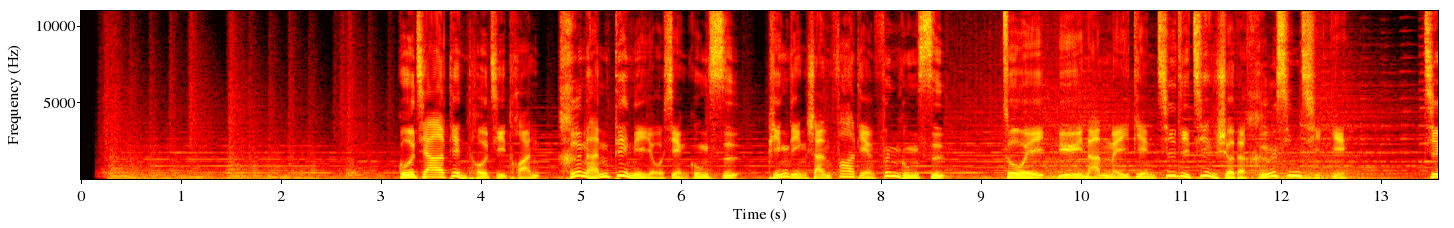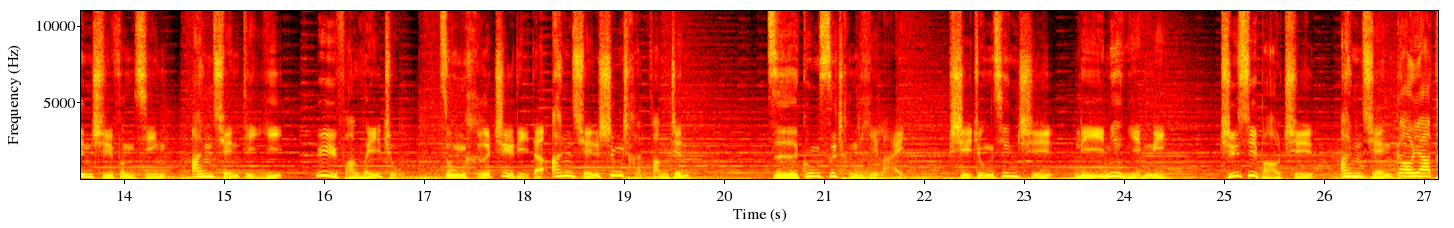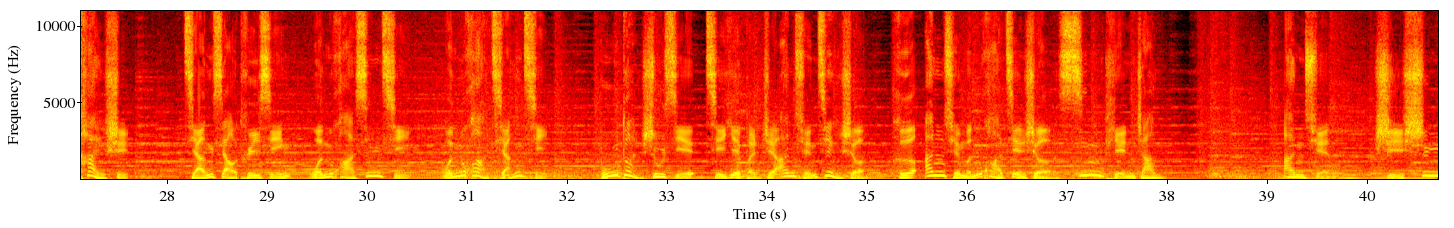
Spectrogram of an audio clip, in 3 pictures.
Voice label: 男, 专题, 电力公司, 大气沉稳

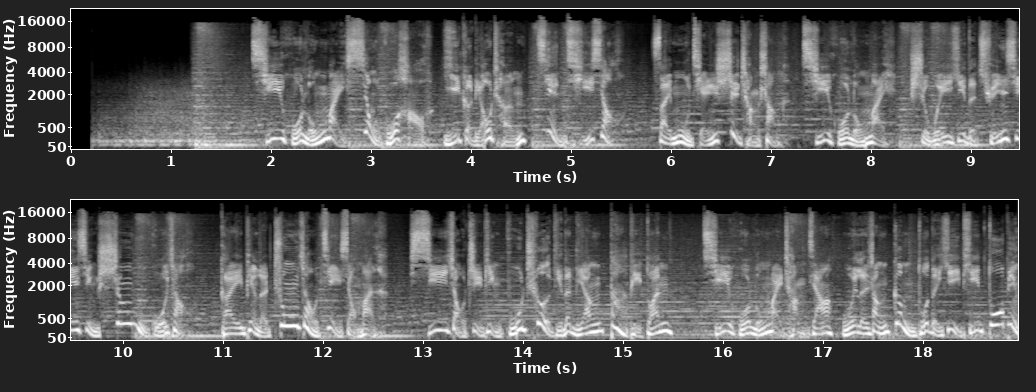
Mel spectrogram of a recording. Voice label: 男 医药炒作; 七活龙脉

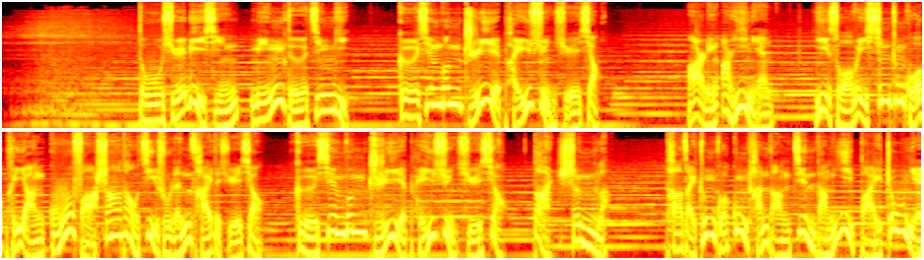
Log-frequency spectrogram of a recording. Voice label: 男,专题; 葛仙翁心路

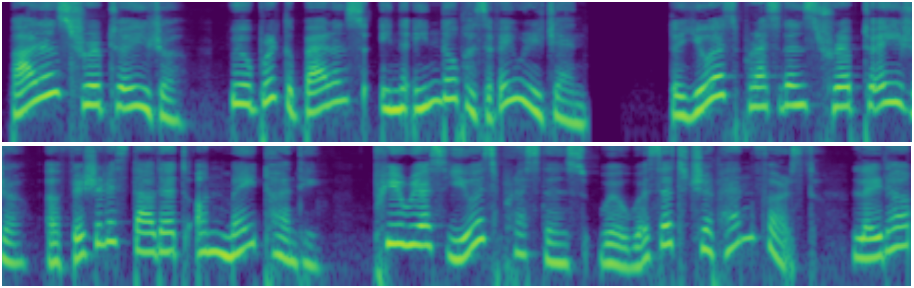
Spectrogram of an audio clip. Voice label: 女 英语新闻专题

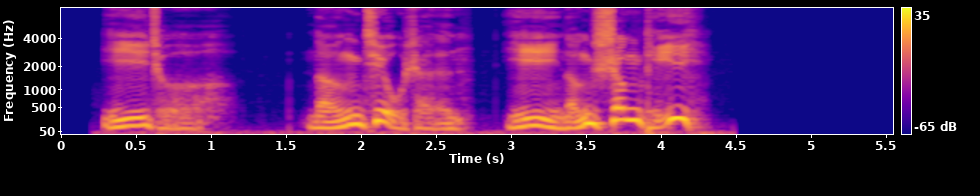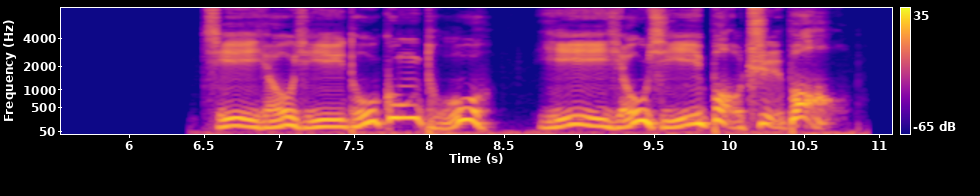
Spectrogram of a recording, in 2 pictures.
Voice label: 男, 老年, 严厉

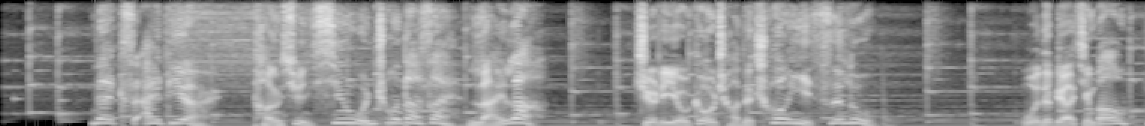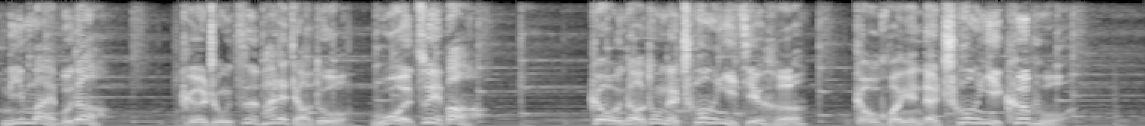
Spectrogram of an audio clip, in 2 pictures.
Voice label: 男 广告 活力 年轻; 腾讯

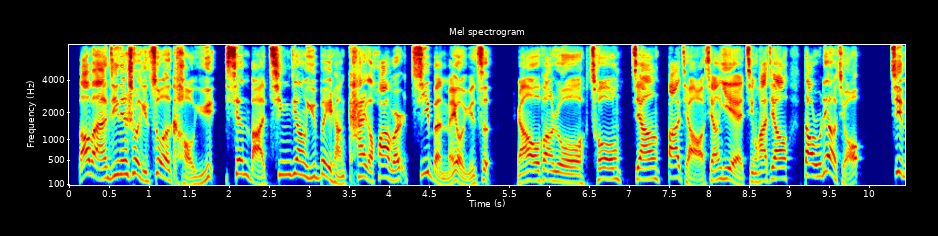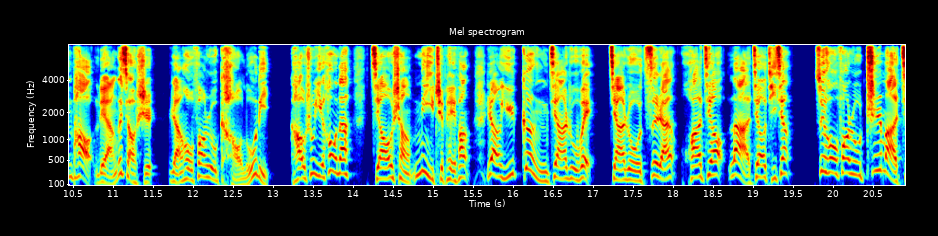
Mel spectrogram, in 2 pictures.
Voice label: 男 抖音 烤鱼

